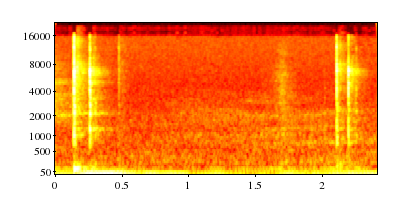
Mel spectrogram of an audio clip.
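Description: Computer mouse clicks while working in a workflow application, a few sharp, close clicks in a quiet room: a quick pair at the start, a faint one shortly after, then another cluster near the end.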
